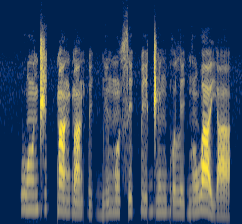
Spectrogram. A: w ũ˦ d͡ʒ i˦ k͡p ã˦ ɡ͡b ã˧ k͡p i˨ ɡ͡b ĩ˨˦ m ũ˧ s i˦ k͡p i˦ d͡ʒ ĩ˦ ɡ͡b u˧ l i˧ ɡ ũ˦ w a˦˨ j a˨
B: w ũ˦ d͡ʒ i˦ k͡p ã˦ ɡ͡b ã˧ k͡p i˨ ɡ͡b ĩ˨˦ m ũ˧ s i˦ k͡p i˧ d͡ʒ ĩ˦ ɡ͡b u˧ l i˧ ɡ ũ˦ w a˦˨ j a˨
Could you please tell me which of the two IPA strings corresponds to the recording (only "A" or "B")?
A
